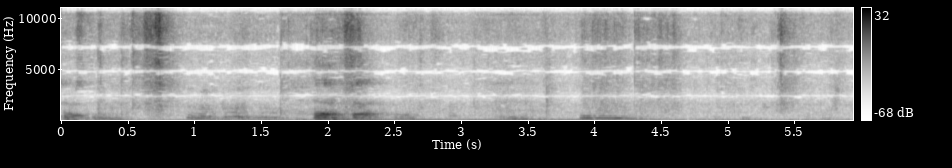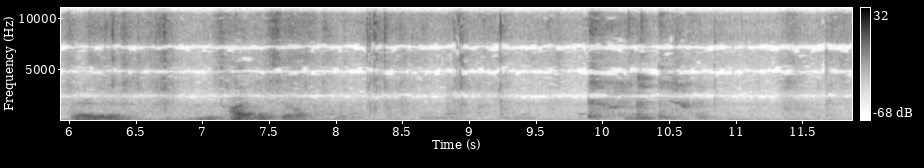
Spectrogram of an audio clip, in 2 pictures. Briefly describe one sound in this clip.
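A middle-aged man speaks calmly into a microphone, reading out and preaching in pauses.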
